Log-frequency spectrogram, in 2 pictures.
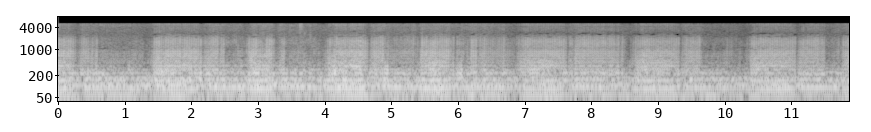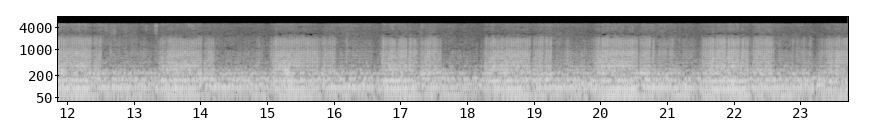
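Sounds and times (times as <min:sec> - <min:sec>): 
cat purring: 0:00.0 - 0:23.7.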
